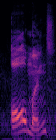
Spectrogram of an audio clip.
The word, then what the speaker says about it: almond: It's almond, pronounced as if it was A-L-L-M-O-N-D, almond. – No, not, it's almond. – No, it's not. There's no H in that. There's an L. It's a almond. Very clear L.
